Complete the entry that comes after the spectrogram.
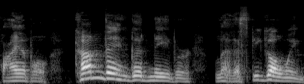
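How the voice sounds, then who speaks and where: Putting on a character voice, a woman speaks in a raspy, fairly low pitch at a moderate pace with very wide pitch swings. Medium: read story. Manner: mild, agreeable.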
